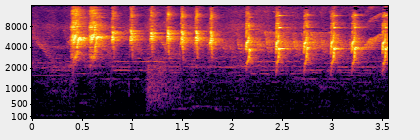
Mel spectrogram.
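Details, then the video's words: Long-tailed shrike song used to stir other shrikes into singing: a quick series of sharp, high chirps repeated about five times a second, with a brief pause midway before the run resumes. "SUARA BURUNG‼️Cendet mana aja yang gak mau gacor bila seperti ini"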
